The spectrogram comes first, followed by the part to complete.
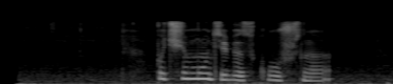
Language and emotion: Russian, sad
